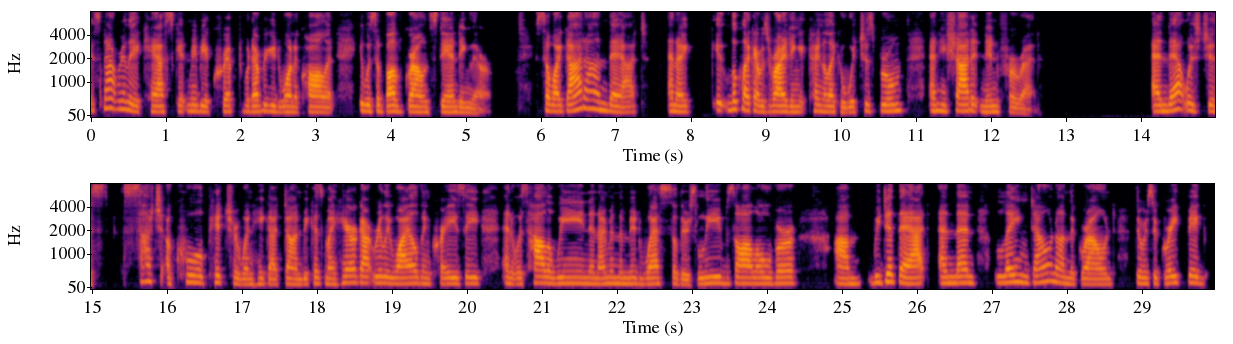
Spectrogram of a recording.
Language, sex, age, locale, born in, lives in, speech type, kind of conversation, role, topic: English, female, 65-69, en-US, United States, United States, conversation, unstructured, none, What’s the story behind a favorite photo on your phone, and why is it meaningful to you?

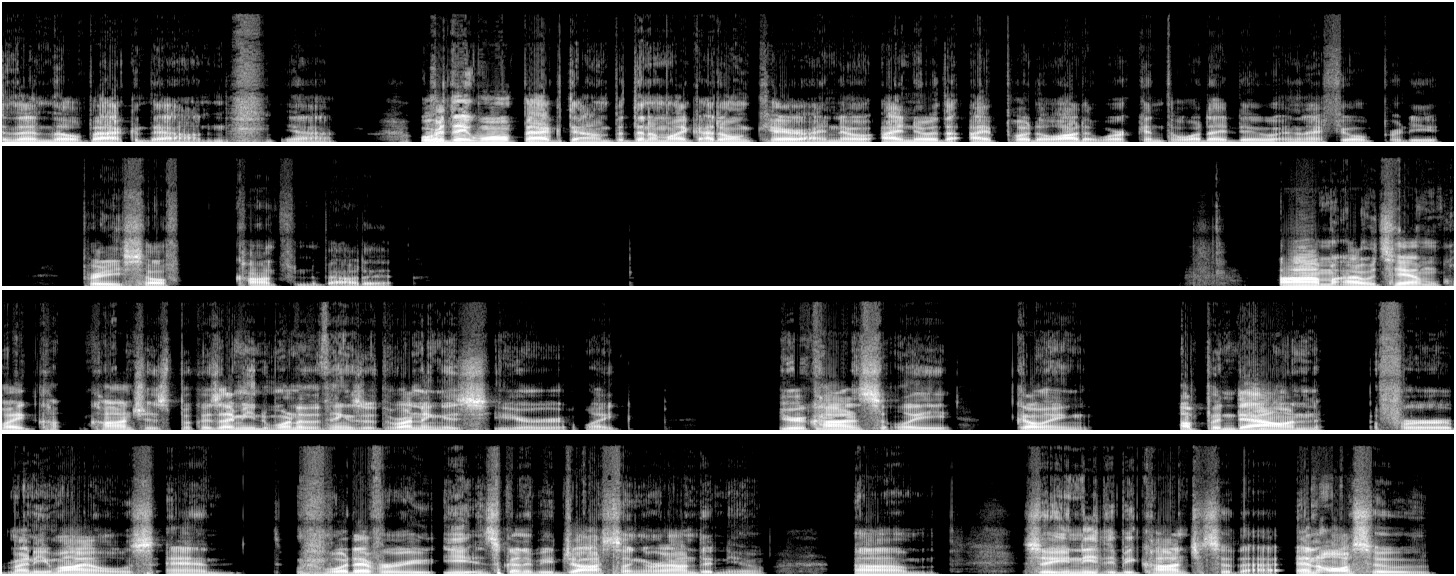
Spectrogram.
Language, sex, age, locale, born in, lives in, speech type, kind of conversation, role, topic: English, male, 20-24, en-US, United States, United States, conversation, podcast, guest, How can pursuing a hobby shape your personal growth and outlook on life?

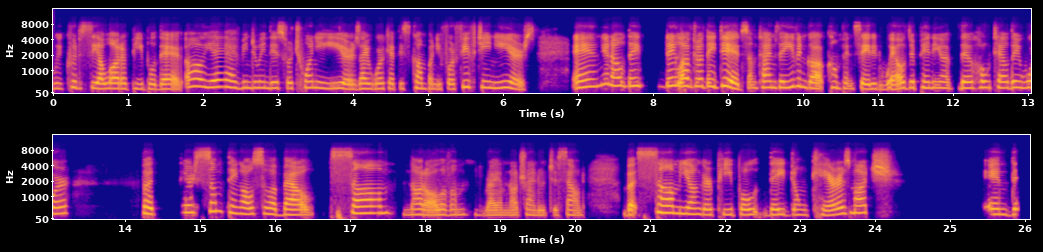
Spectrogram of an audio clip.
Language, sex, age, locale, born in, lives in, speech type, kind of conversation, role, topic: English, female, 30-34, en-BR, Brazil, United States, conversation, unstructured, none, Have you ever been grossed out by how clean a hotel was?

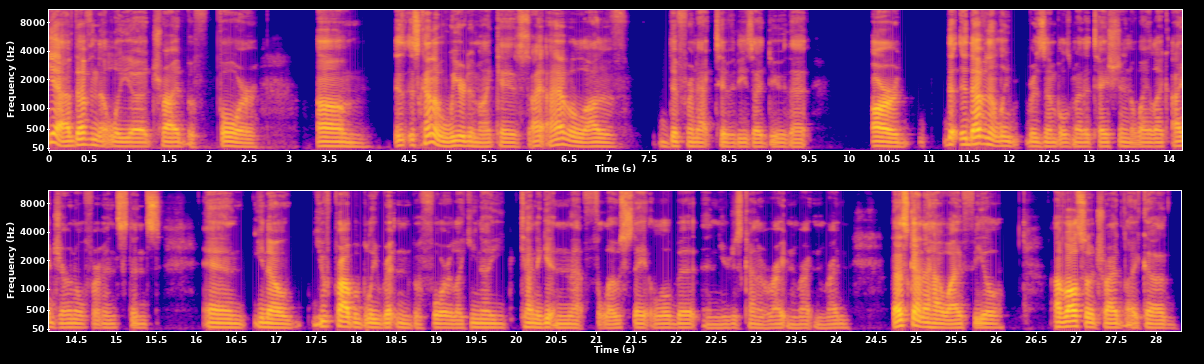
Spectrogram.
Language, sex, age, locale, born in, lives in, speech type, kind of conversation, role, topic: English, male, 20-24, en-US, United States, United States, conversation, unstructured, none, What simple weekend rituals do you look forward to?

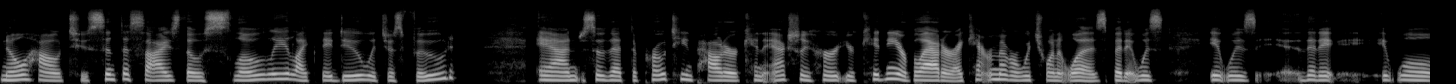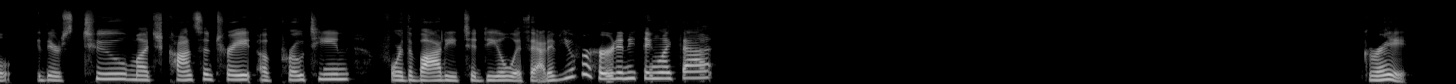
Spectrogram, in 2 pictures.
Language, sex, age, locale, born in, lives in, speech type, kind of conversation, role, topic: English, female, 60-64, en-US, United States, United States, conversation, unstructured, none, What does a nourishing meal look like to you?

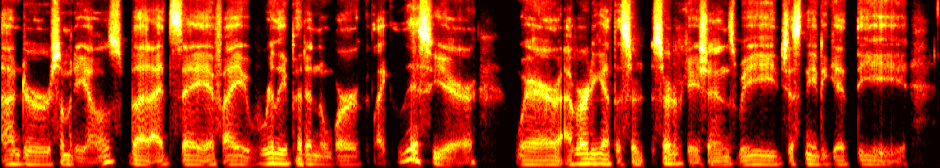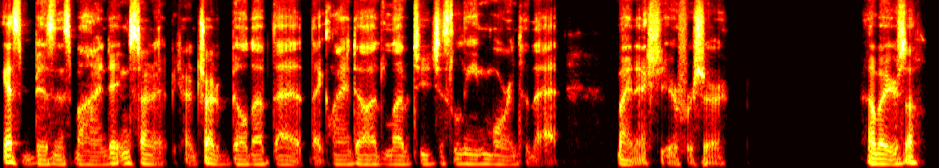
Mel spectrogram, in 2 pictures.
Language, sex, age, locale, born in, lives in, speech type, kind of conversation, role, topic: English, male, 35-39, en-US, United States, United States, conversation, unstructured, none, If you cleared your calendar, what would you add to make next year feel meaningful?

